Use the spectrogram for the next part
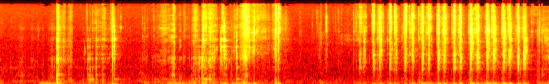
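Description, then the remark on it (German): Plastic clicking and rattling as an audio cassette case is handled and opened, with a burst of sharp clicks followed by a fast run of ticking snaps, no voices. “Das ist eine Kassette.”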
